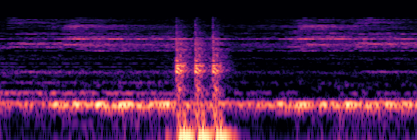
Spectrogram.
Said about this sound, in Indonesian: aku langsung menengok ke arah pintu. Melihat celah besar di bawah pintu. Kosong. Nampak tidak ada orang berdiri di depan pintu kamar gantiku. Oh, mungkin bukan pintuku yang ketuk tadi.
